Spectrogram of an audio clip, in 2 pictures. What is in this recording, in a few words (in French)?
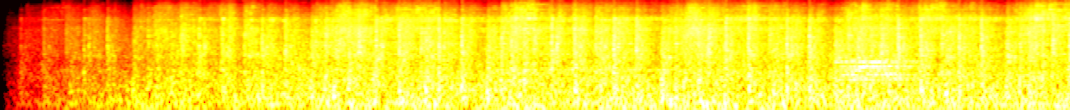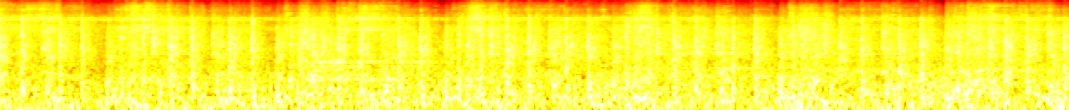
bruit joints de rails; sonotheque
